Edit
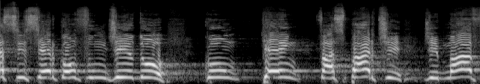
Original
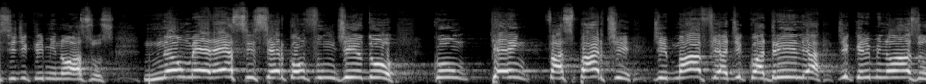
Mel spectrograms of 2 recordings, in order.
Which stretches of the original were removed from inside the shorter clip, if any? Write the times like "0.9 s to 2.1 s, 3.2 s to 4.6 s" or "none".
none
